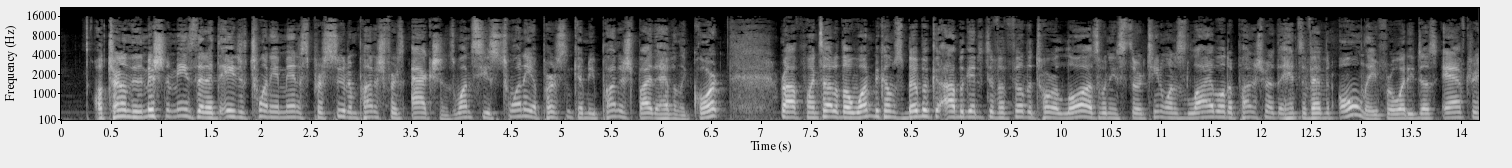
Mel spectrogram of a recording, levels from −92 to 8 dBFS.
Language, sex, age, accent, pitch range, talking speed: English, male, 20-39, American, 170-215 Hz, 275 wpm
